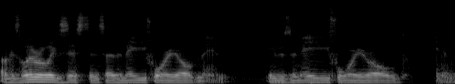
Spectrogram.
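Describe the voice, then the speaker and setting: A man with an American accent on a very clean recording with a silent background. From New York (Mount Vernon, near the Bronx). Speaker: poet. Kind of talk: casual chat. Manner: halting.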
